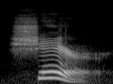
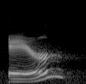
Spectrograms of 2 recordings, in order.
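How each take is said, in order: First: The name begins with an sh sound. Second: The name begins directly with a vowel. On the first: "for the Portuguese Spanish, it also could be translated as share" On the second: "It could be said as air"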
